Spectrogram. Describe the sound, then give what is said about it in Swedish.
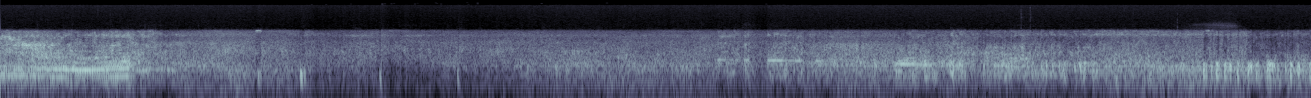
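Race cars roar past during a motor competition, their engines forming a steady, loud stream of noise with no clear break between vehicles. One car is strongest right at the start. “nu släpper det på bilar och nu, nu står det säkert en strid ström med bilar där borta. I, så att nu kommer det att komma bil hela tiden.”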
